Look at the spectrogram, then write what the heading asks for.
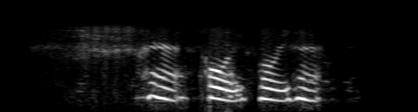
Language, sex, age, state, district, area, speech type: Santali, female, 18-30, West Bengal, Bankura, rural, conversation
